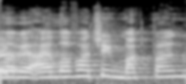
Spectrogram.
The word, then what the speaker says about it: mukbang: it I love watching mukbang videos yeah that's how it's pronounced my favorite the ones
